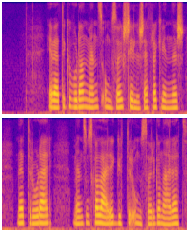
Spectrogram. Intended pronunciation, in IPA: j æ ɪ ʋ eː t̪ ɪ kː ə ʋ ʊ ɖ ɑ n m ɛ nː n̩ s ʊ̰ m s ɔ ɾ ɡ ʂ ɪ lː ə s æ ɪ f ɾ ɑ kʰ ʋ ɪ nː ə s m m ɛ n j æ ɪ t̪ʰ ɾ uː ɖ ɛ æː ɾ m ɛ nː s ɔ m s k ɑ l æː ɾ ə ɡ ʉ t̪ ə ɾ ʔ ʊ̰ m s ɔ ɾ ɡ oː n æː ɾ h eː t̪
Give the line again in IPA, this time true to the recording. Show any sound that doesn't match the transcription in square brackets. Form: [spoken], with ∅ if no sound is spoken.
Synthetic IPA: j æ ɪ ʋ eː t̪ ɪ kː ə ʋ ʊ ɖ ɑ n m ɛ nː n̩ s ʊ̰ m s ɔ ɾ ɡ ʂ ɪ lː ə [ʂ] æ ɪ f ɾ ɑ kʰ ʋ ɪ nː ə [ʂ] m m ɛ n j æ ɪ t̪ʰ ɾ uː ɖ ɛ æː ɾ m ɛ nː s ɔ m s k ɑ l æː ɾ ə ɡ ʉ t̪ ə ɾ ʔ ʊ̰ m s ɔ ɾ ɡ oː n æː ɾ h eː t̪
